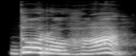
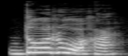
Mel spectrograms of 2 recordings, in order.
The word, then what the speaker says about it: дорога: словах дешева рибка та дорога з неї юшка тоді дорога успішна коли розмова втішна дорога слова однакові за написанням але наголошені різні склади в першому вислові дорога про цінність як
